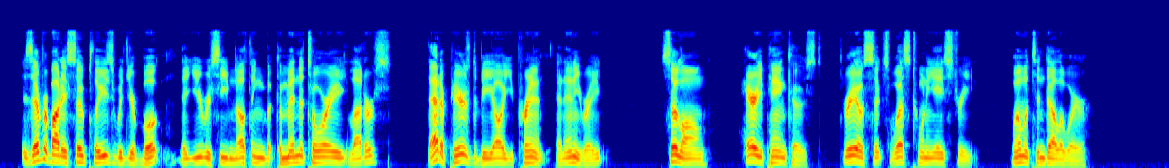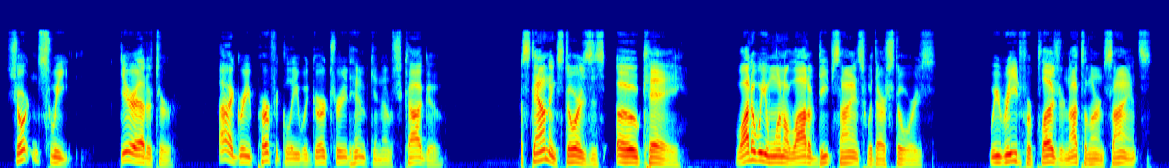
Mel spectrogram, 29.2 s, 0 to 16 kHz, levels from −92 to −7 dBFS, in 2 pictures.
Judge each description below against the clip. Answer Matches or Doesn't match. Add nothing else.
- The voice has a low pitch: Matches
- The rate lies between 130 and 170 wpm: Matches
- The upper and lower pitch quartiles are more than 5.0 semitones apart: Doesn't match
